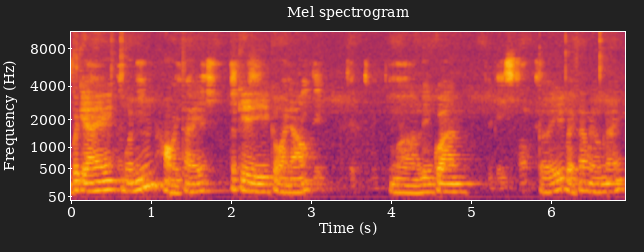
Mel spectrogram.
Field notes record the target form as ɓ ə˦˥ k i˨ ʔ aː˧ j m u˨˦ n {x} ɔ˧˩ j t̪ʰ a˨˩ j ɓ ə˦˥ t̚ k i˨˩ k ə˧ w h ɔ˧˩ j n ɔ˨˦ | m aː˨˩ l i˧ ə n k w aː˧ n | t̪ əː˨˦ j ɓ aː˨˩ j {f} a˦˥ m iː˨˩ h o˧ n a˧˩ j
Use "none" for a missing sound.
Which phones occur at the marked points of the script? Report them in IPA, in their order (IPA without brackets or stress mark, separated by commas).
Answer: h, f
